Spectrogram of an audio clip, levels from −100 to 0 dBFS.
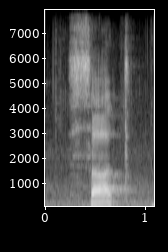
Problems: constant background noise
